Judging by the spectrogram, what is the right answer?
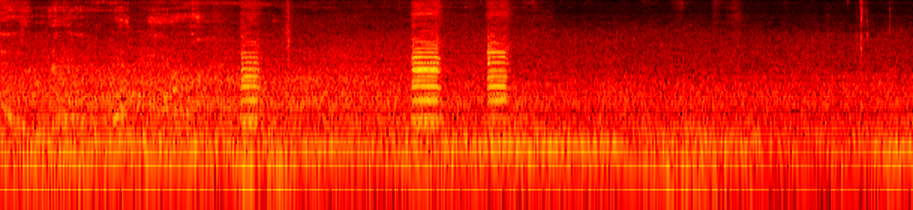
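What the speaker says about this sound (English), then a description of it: "Don't honk at me." Car horns honk in traffic, three short toots around mid-clip over a steady roar of road and engine noise heard from inside a moving vehicle.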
